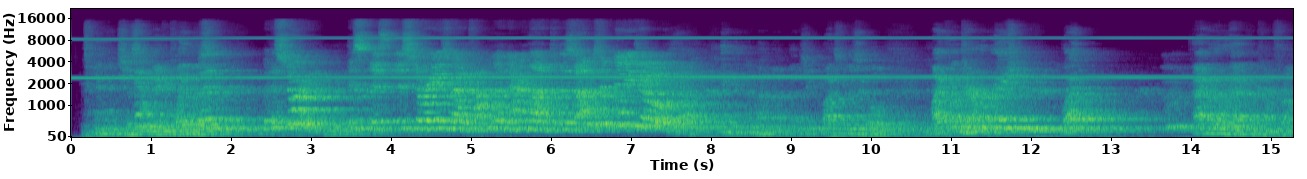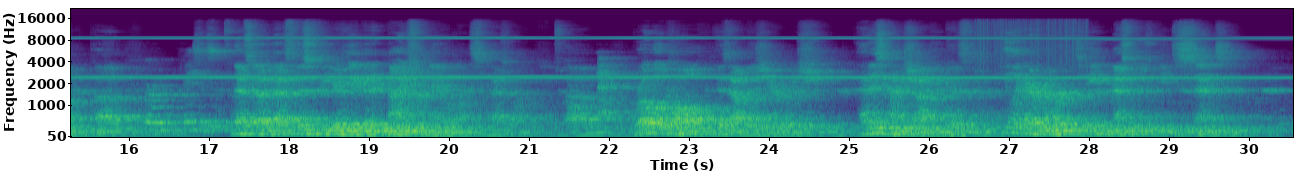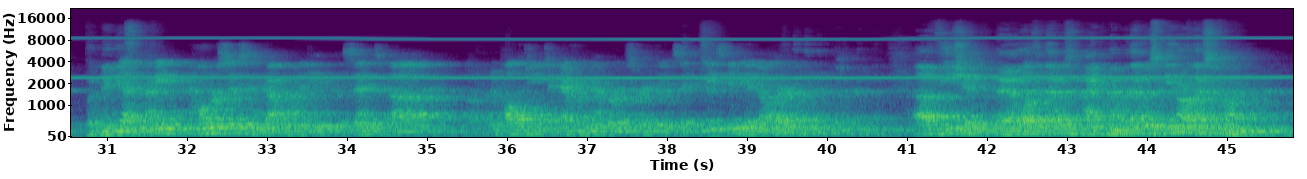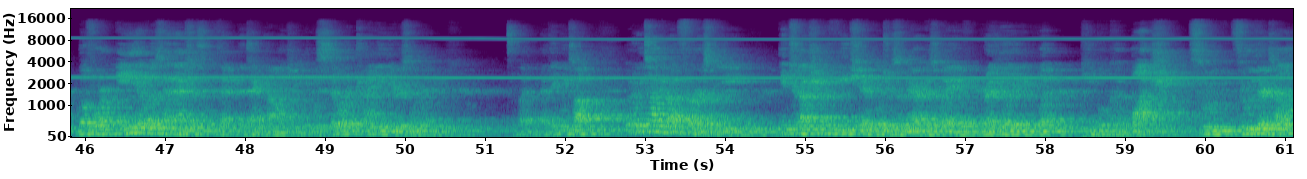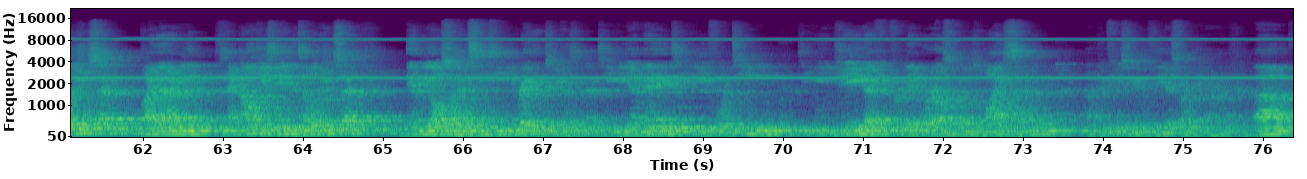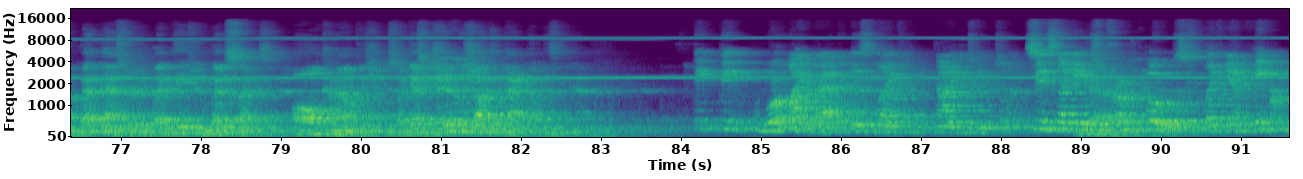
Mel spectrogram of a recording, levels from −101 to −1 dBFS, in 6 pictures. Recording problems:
room echo; strong; dies away in 2.6 s
off-mic speech; far
echo of what is said; faint; throughout; 420 ms later, 20 dB below the speech
high-pitched whine; noticeable; throughout; 2.5 kHz, 15 dB below the speech
background chatter; faint; throughout; 2 voices, 25 dB below the speech
crackling; faint; from 27 to 28 s; 25 dB below the speech

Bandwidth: 15 kHz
